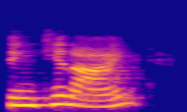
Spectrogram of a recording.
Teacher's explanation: N, que é consoante, liga com vogal. Início da próxima palavra, normal.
